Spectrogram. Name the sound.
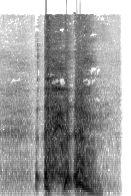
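cough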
